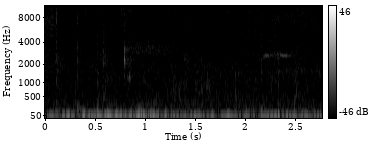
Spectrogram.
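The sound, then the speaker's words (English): Wet chewing of a soft quesadilla with squishy mouth sounds and occasional faint clicks, repeating irregularly for a few seconds with no talking. “That was sponsored by the quesadillas, and my mouth, it tastes so good. I'm trying to ask you this question, but I got to chew.”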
